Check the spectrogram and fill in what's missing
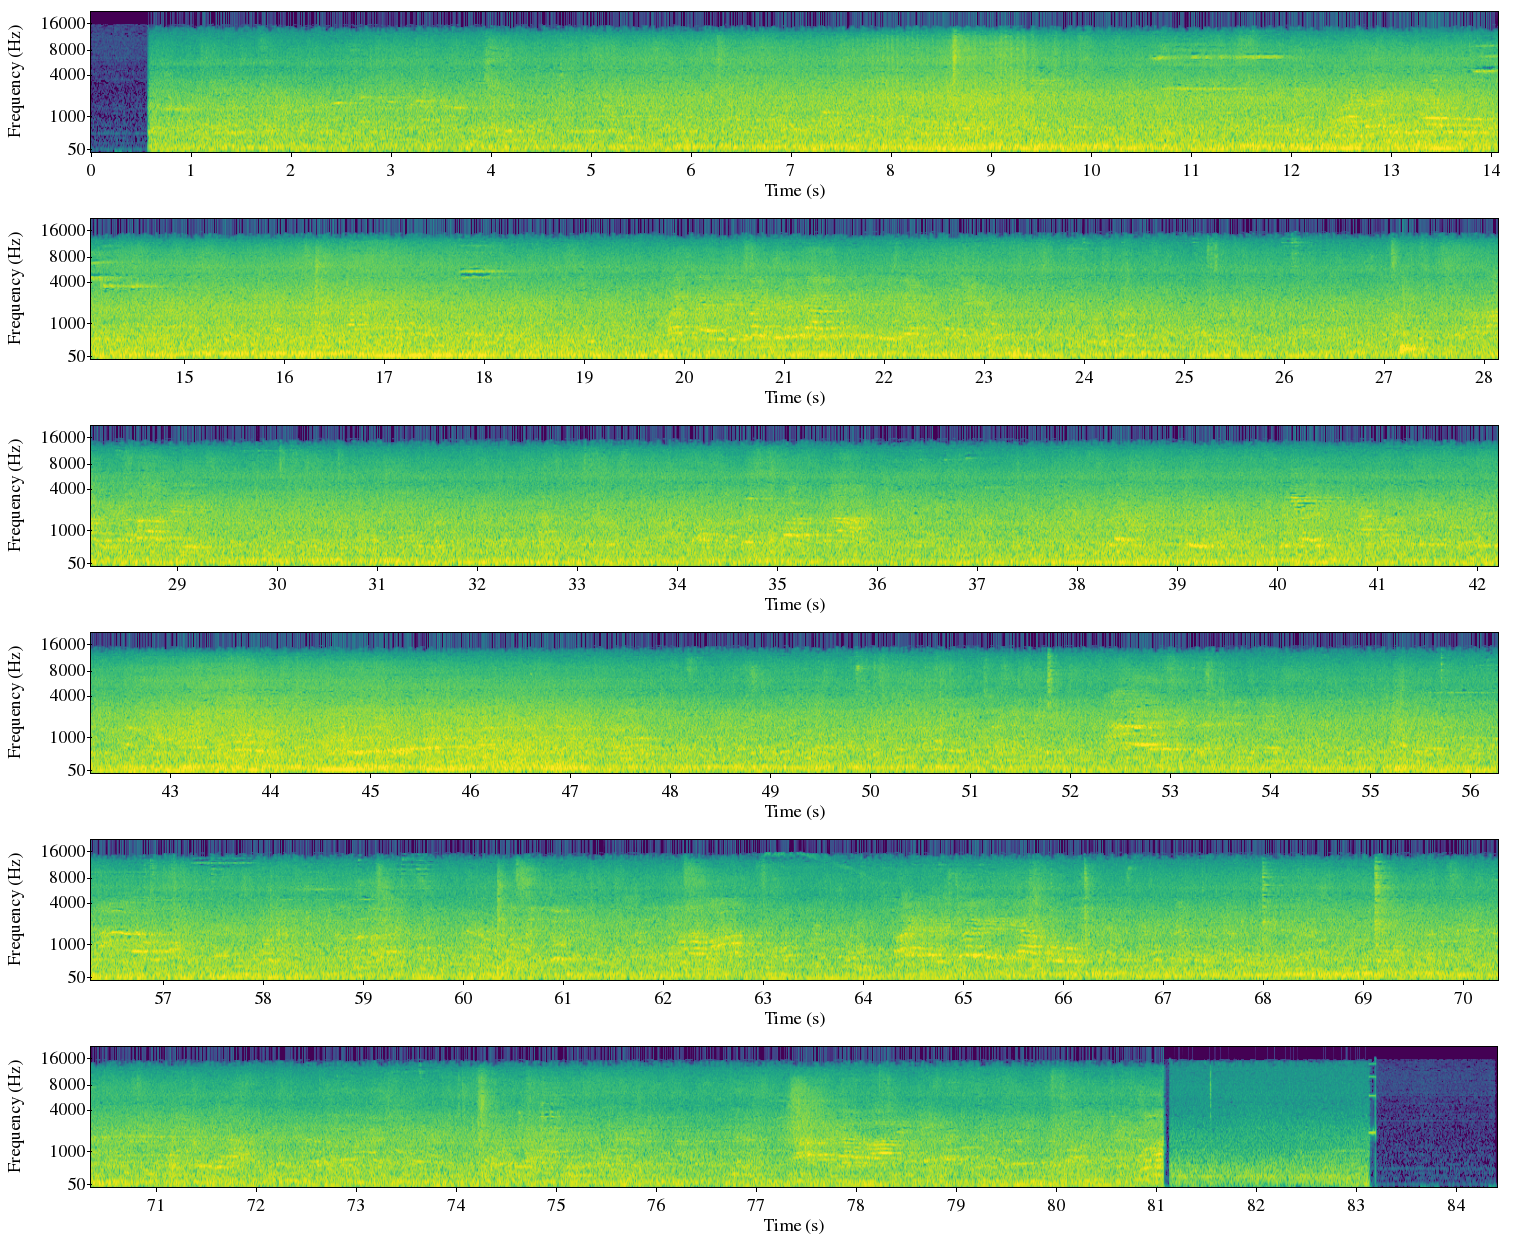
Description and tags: Ambience recorded on a street in Rome Italy
ambient, atmosphere, field-recording, italy, space, street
